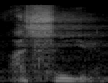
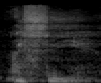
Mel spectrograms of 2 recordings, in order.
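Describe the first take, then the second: Both takes have the same delivery.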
